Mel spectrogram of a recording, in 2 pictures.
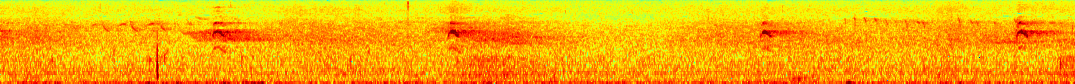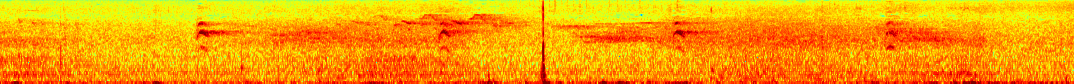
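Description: Faint outdoor quiet with a bird chirping, one short high chirp about every second and a half. A single sharp click about eight seconds in.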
